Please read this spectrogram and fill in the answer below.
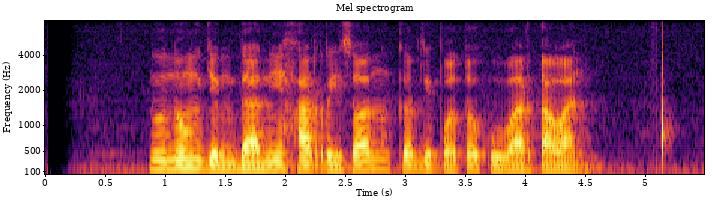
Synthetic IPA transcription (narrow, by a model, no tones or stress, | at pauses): nunʊŋd͡ʒɨŋdaniharːisɔnkɨrdipɔt̪ɔkuwart̪awan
